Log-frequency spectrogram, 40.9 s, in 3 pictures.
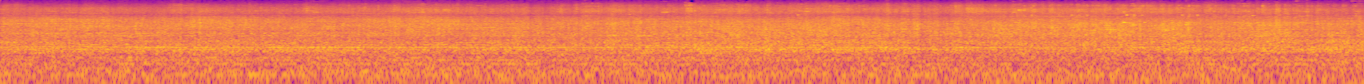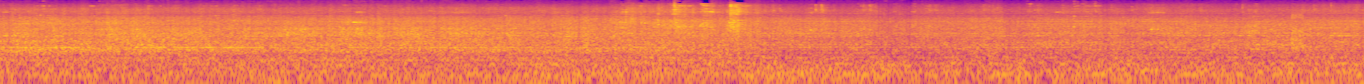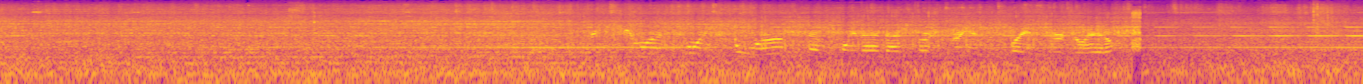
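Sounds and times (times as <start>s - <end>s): freight train wheels rumbling on rails: 0.0s - 40.9s.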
